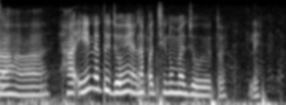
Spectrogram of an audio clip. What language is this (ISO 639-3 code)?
guj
